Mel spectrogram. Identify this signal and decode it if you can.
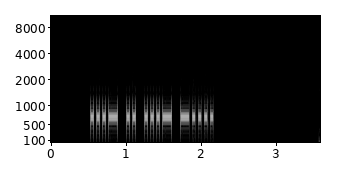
Morse code, heard as a keyed tone, about 28 wpm, 700 Hz. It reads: VIV6
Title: Four Challenging Letter-Number Combinations 30wpm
